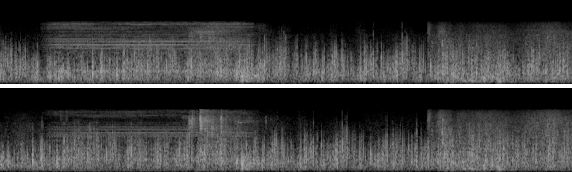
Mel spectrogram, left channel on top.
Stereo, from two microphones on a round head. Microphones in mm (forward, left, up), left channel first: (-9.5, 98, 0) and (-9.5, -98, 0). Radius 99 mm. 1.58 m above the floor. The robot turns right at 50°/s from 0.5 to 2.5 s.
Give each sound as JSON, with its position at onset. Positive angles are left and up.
{"t": 1.9, "sound": "breaking glass", "side_deg": -65, "distance_m": 6.5}
{"t": 4.3, "sound": "a splash", "side_deg": -20, "distance_m": 1.5}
